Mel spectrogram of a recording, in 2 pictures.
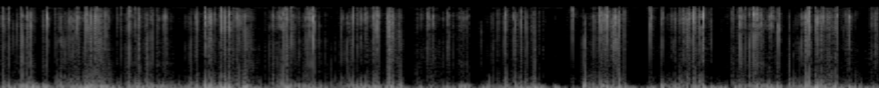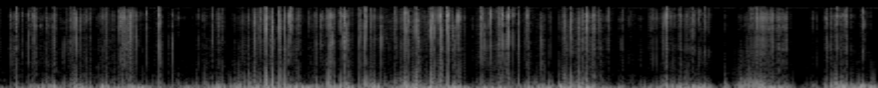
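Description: A solid, honeycomb-textured wax pillar candle lying horizontally has its diamond-textured surface scratched fast with long nails. The result is a dense, continuous run of rapid scratching with a deep, muffled low body and faint bright edges. It pauses in brief gaps before resuming.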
